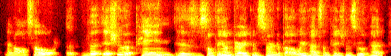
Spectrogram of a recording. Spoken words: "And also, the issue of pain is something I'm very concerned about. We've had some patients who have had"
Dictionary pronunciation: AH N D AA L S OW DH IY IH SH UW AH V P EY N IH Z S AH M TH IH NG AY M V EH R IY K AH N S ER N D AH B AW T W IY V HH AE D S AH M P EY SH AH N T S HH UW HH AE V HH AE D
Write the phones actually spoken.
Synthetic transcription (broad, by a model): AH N AA L S OW DH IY IH SH UW AH V P EY N IH Z S AH M TH IH NG AY M V EH R IY K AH N S ER N D AH B AW T W IY V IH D S AH M P EY SH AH N T S HH UW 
